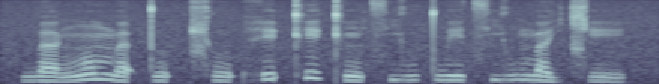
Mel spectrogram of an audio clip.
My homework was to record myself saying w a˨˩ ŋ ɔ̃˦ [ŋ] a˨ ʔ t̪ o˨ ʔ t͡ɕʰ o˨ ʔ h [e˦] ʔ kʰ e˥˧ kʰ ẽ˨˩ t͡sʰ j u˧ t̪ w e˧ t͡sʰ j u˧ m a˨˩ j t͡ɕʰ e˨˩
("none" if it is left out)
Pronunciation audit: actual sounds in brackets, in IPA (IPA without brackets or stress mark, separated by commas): m, e˦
